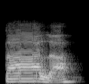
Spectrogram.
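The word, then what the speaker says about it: bāla: difference between words like, sometimes it's just vowel length makes the entire difference. We have bala, meaning strength or power. Yes. And bala, which means a child or a childish person, a fool.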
